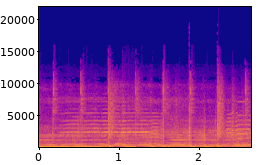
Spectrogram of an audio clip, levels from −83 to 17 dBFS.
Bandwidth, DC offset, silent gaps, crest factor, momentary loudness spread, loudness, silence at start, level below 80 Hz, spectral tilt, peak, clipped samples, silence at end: 12.5 kHz; under 0.1%; none; 10 dB; 1 LU; -11 LUFS; 0 s; -14 dBFS; -4.5 dB/octave; 0 dBFS; under 0.1%; 0 s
